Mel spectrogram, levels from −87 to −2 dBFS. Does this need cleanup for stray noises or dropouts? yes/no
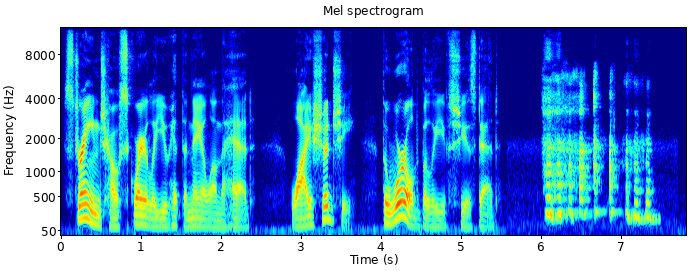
yes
